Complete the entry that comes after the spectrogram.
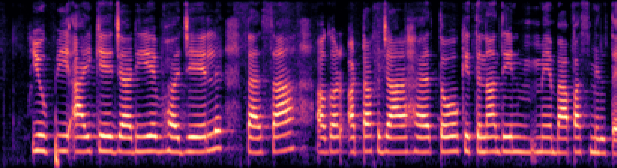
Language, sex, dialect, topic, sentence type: Magahi, female, Southern, banking, question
